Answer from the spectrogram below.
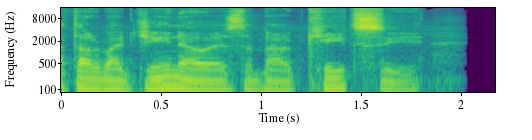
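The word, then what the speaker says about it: Cait Sith: about Gino is about Katy or or Kate Sith as it's written, but if you say it how it's pronounced, no one will know who you're talking about.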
